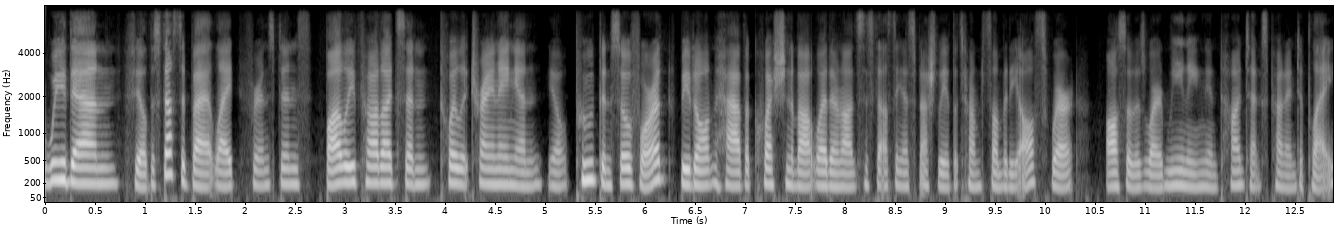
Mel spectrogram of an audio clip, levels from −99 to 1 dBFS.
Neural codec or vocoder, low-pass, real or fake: codec, 16 kHz, 0.5 kbps, FunCodec, trained on LibriTTS, 25 frames a second; 7.2 kHz; fake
